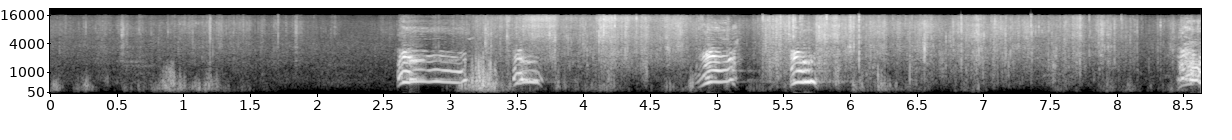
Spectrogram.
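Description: Beagle giving tongue on a hare's track: five short bays starting about two and a half seconds in, the first the longest. Before them comes the light crackle of the hound pushing through dry brush and leaves.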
